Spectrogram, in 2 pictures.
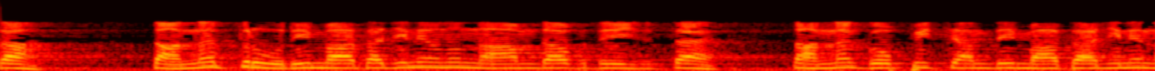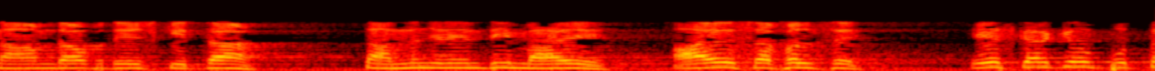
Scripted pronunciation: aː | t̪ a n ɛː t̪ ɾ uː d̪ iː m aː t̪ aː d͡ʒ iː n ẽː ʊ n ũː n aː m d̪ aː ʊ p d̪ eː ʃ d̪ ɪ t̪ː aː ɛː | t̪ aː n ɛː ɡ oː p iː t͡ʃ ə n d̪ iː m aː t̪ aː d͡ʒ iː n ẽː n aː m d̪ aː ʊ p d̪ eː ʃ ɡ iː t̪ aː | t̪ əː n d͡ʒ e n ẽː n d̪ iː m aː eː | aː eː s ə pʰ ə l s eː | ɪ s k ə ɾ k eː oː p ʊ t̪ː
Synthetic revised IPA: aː | t̪ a n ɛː t̪ ɾ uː d̪ iː m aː t̪ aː d͡ʒ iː n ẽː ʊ n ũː n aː m d̪ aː ʊ p d̪ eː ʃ d̪ ɪ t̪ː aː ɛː | t̪ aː n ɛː ɡ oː p iː t͡ʃ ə n d̪ iː m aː t̪ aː d͡ʒ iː n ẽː n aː m d̪ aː ʊ p d̪ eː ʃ k iː t̪ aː | t̪ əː n d͡ʒ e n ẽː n d̪ iː m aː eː | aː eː s ə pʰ ə l s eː | ɪ s k ə ɾ k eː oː p ʊ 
